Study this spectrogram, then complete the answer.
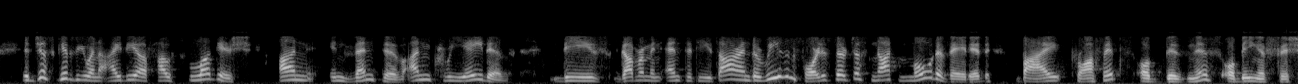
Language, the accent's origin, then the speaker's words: English; India; in India, my home country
